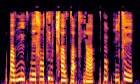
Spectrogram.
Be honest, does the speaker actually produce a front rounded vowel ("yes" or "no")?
no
